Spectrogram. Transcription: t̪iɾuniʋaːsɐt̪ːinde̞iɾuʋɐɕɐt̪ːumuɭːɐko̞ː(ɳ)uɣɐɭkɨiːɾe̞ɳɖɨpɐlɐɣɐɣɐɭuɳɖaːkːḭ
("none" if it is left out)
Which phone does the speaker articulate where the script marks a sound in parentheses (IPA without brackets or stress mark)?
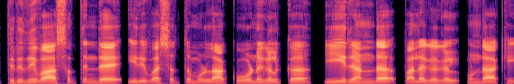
ɳ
